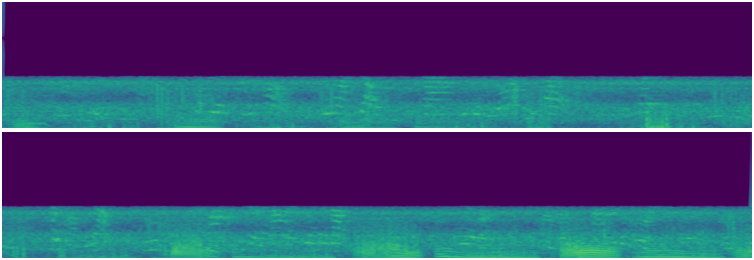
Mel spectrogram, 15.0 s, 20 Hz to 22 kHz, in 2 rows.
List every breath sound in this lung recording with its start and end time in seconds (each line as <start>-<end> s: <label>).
0.00-0.46 s: inhalation
0.00-0.48 s: rhonchi
1.54-2.22 s: inhalation
1.56-2.24 s: rhonchi
3.28-3.95 s: rhonchi
3.30-3.95 s: inhalation
4.04-4.88 s: exhalation
4.04-4.88 s: rhonchi
9.11-9.77 s: rhonchi
9.12-9.79 s: inhalation
9.81-10.93 s: exhalation
9.81-10.93 s: rhonchi
10.98-11.73 s: inhalation
11.00-11.77 s: rhonchi
11.84-12.96 s: exhalation
11.84-12.96 s: rhonchi
13.11-13.78 s: inhalation
13.11-13.78 s: rhonchi
13.85-14.82 s: exhalation
13.89-14.82 s: rhonchi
